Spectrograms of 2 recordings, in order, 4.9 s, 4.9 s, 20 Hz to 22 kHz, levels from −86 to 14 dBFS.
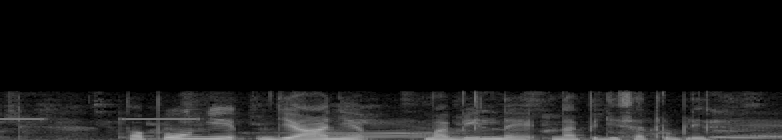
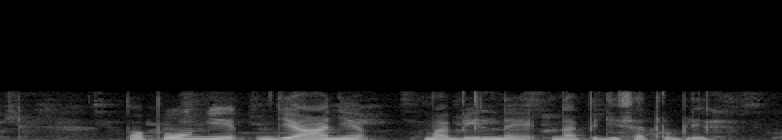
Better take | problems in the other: second | background sound (Alarm); 15 dB below the speech

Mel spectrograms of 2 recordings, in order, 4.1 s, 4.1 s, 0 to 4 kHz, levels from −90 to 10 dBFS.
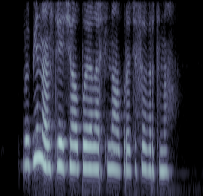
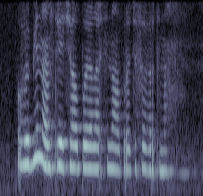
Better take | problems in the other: second | noise reduction (neural mask model DeepFilterNet 3)

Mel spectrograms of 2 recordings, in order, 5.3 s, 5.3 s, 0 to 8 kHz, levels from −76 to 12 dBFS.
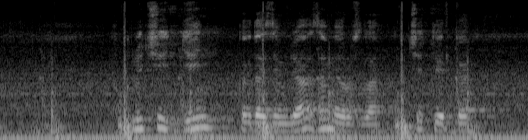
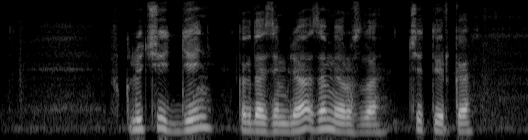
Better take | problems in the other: second | background sound (Car); 2 dB below the speech // room echo; dies away in 1 s

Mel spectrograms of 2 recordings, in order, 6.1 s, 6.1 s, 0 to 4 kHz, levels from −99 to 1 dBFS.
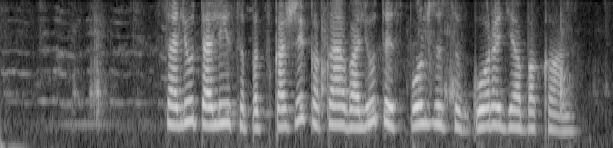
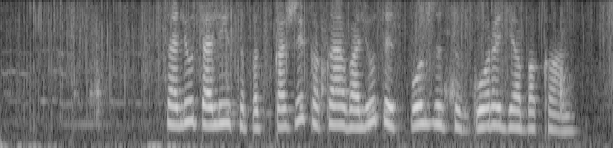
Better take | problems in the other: first | background sound (Crumpling, crinkling); 18 dB below the speech

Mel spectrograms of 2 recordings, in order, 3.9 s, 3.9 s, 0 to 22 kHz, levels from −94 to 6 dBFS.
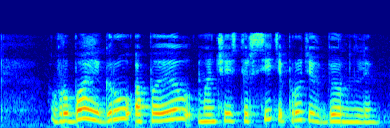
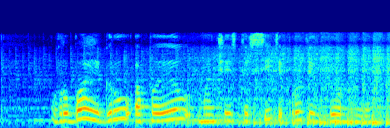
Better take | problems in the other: first | background sound (Snare drum); 11 dB below the speech

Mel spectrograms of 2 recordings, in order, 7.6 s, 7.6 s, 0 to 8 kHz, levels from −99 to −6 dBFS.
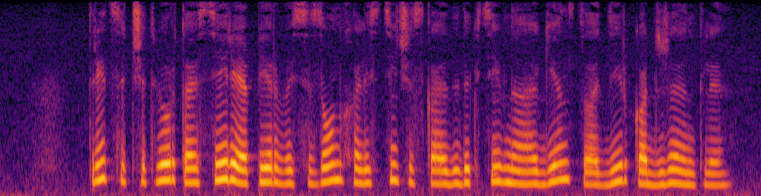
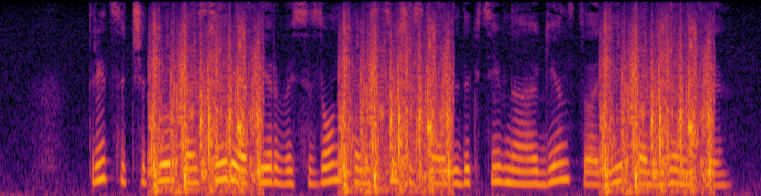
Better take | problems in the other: first | background sound (Water / Splash, splatter); 4 dB above the speech

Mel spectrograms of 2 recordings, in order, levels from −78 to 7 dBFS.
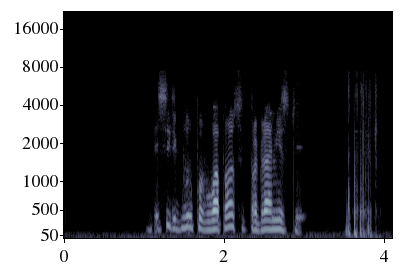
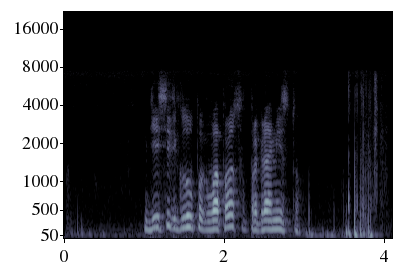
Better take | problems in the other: second | noise reduction (neural diffusion model UNIVERSE++)

